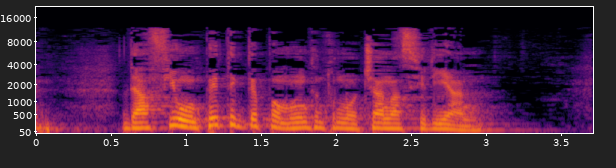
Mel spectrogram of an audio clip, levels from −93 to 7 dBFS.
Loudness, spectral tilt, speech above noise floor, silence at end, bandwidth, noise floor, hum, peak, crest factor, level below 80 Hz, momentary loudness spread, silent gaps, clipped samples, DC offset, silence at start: -22 LUFS; -5.5 dB/octave; 33 dB; 0.6 s; 12.5 kHz; -54 dBFS; none; -2 dBFS; 20 dB; -46 dBFS; 17 LU; none; under 0.1%; under 0.1%; 0 s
